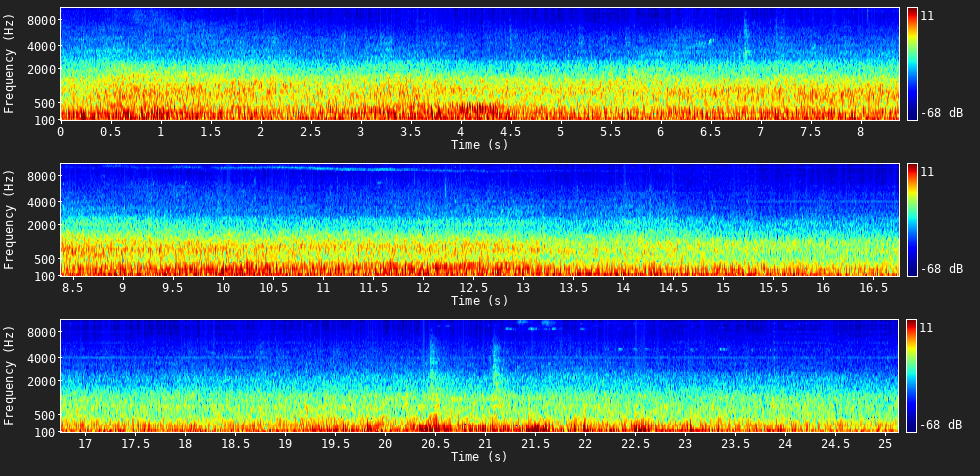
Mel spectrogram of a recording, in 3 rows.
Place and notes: Traffic on Las Torres avenue during COVID-19 in phase 2 in León, Guanajuato. Mexico. In front of the Plaza Mayor shopping center.
This is a busy avenue. Although in this quarantine the difference in vehicular flow on this road is very noticeable.
(I stopped to record this while I was going to buy my mouth covers.)
I made this recording on April 14th, 2020, at 5:35 p.m.
I used a Tascam DR-05X with its built-in microphones and a Tascam WS-11 windshield.
Original Recording:
Type: Stereo
Esta es una avenida con mucho tráfico. Aunque en esta cuarentena sí se nota mucho la diferencia de flujo vehicular en esta vía.
(Me detuve a grabar esto mientras iba a comprar mis cubrebocas.)
Esta grabación la hice el 14 de abril 2020 a las 17:35 horas.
